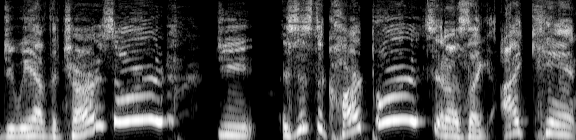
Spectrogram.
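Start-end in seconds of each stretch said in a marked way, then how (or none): 0.0-3.3 rising uptalk at the end of every line. Describing a girl they used to date, imitating rising uptalk. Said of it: "Everything would always go up".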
